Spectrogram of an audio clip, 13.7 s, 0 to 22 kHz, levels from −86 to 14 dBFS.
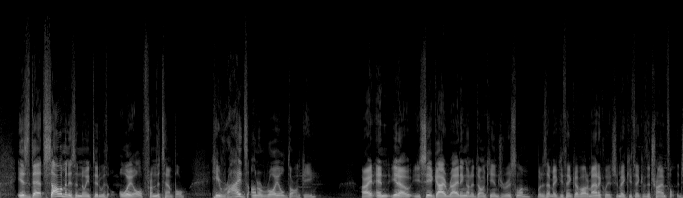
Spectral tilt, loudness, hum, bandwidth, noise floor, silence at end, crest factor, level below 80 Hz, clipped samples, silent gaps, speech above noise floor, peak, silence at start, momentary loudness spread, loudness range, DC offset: -5.5 dB/octave; -26 LUFS; none; 15.5 kHz; -69 dBFS; 0 s; 22 dB; -62 dBFS; under 0.1%; none; 43 dB; -4 dBFS; 0.35 s; 14 LU; 6 LU; under 0.1%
